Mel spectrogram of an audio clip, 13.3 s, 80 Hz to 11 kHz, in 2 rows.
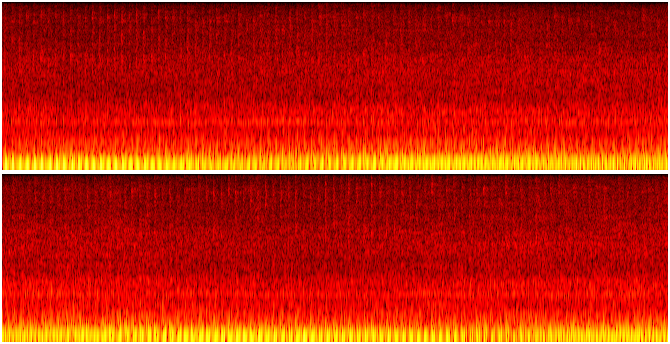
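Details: Yamaha Aerox 155 Connected scooter with Proliner Neo SR Silent aftermarket exhaust after four months of use, at idle: steady low, rounded, deep bass thrum with even beats and nothing rattling; normal idle with aftermarket exhaust.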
